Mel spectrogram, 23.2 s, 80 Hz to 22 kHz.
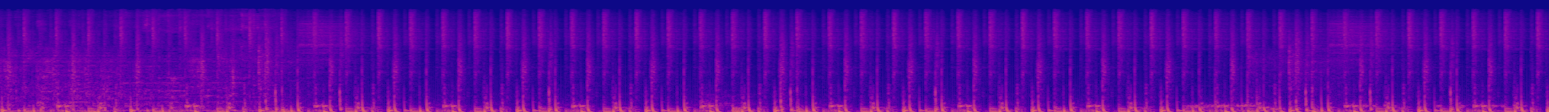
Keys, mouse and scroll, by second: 4.8-6.4 middle drag, 6.4-8.3 drag, 10.5-12.7 middle drag, 14.5-16.4 drag, 16.8-18.6 drag, 22.9-23.2 drag.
